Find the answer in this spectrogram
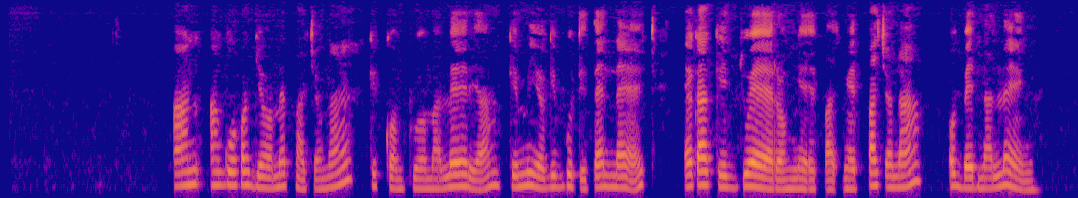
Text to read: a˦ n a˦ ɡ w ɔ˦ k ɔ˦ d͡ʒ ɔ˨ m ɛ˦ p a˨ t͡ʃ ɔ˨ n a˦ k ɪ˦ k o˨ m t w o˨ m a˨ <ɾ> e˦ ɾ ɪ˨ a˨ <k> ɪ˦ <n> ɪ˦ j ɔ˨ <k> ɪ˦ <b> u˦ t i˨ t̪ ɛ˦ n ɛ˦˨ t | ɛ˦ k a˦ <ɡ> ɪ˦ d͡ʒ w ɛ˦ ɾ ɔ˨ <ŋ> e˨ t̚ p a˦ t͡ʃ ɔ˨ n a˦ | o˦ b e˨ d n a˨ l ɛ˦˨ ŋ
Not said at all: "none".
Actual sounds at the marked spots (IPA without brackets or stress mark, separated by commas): l, k, m, ɡ, b, k, ŋ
